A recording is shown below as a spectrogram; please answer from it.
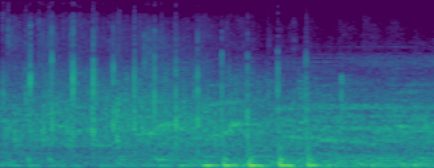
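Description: Scattered audience clapping, individual claps heard irregularly, as the song dies away, with a few low thumps near the middle.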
